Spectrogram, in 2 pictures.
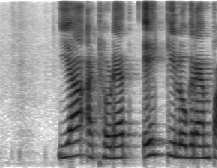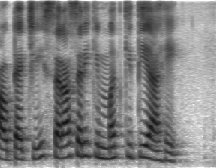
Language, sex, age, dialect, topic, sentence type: Marathi, female, 51-55, Standard Marathi, agriculture, question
